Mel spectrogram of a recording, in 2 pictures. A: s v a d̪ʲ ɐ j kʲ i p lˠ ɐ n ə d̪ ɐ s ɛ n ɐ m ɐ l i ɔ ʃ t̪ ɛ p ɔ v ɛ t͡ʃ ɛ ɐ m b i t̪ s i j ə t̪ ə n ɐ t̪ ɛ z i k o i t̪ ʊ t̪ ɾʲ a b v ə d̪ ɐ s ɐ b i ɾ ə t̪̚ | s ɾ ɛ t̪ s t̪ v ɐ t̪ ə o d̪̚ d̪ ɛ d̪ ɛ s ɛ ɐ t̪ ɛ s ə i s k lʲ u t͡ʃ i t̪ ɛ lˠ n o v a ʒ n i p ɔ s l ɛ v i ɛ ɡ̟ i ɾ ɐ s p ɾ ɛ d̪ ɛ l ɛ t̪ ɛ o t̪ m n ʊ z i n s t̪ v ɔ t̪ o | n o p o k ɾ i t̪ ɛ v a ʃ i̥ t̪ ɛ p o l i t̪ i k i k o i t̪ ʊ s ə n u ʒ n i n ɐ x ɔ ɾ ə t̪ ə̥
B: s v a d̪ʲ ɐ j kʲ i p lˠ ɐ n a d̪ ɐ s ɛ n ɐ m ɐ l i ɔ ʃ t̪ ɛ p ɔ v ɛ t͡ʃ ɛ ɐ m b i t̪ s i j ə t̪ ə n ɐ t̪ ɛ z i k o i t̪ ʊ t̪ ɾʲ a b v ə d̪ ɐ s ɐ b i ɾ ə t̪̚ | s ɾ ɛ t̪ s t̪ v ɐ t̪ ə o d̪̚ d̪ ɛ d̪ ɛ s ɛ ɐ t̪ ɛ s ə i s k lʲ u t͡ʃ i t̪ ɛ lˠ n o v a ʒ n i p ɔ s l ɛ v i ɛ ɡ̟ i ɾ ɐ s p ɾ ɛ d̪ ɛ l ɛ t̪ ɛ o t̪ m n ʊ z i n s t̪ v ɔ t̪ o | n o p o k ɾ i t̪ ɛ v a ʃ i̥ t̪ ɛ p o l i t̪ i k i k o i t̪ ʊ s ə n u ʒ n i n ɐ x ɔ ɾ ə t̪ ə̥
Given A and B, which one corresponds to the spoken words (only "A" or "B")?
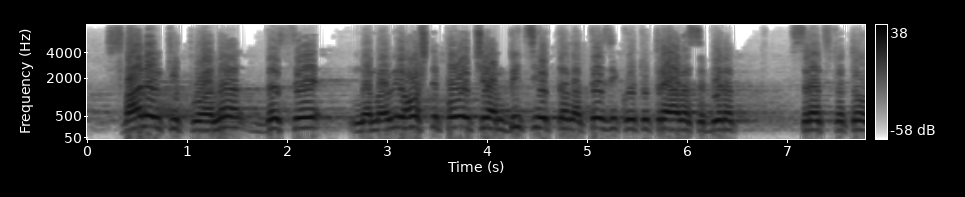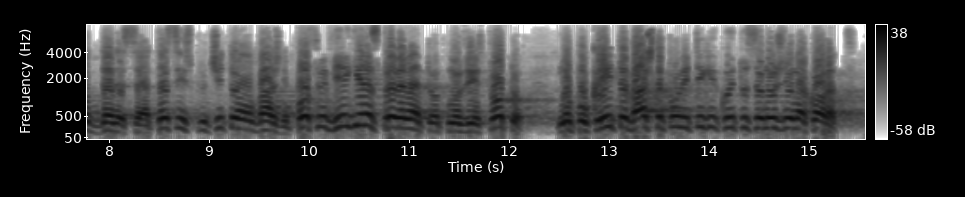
A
